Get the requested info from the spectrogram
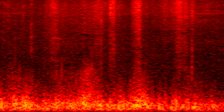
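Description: Water buffalo grazing in dry grass: irregular rustling and tearing of the stalks, with a few sharp crackles in the second half.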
